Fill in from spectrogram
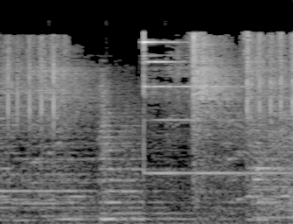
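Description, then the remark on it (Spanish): A girl cracks her knuckles in a few sharp, dry pops spaced unevenly, a bit like typewriter keys striking, heard over a steady humming musical background with no talking. “Casi, casi como suena la máquina de escribir, pero en este caso son huesos.”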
